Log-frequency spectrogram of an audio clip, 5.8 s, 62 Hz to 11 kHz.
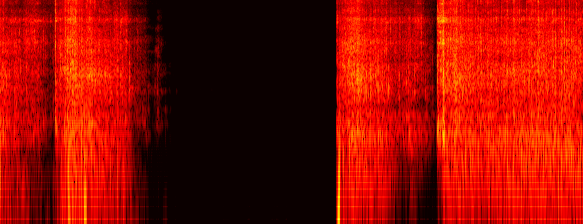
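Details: Old Weed Eater LT7000 15-inch two-stroke trimmer, after backing out its single high mixture screw about a quarter turn: raspy roar cuts off, restarts and holds strong even revs; runs really good.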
